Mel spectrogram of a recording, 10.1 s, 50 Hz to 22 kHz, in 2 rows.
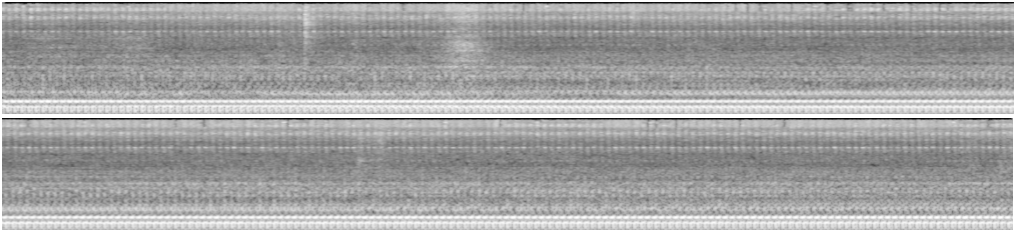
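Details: AromaO2 oxygen concentrator compressor hums with an even pump pulse of about 2.5 per second, yet the output shows no oxygen rise. The owner suspects the long test hose pumps too slowly; the finding is a disconnected internal hose.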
